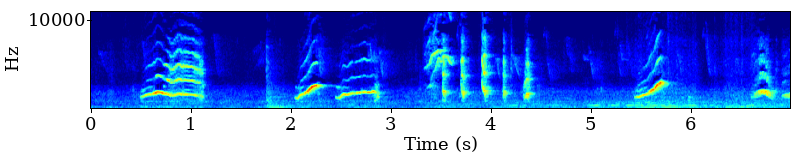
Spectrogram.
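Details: Male cockatiel kept as a pet, singing natural songs: a wavering whistle, two rising whistled notes, a quick burst of clicks, then another sharp upslurred whistle and a short final note.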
